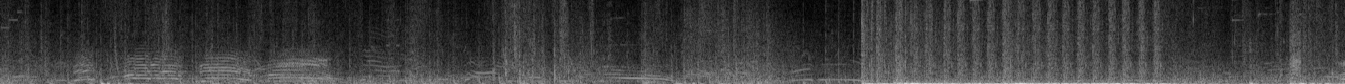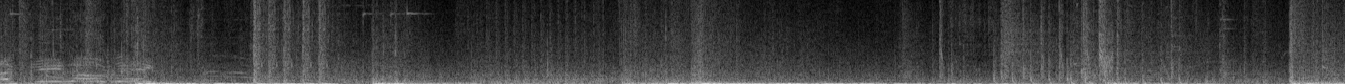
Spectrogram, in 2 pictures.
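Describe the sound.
Gunfire in a video game firefight, with rapid bursts of shots and heavy booming volleys that surge loudly at several points, as players talk between and over the shooting.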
